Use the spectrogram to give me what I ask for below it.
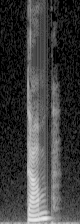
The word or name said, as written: DAMPENE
